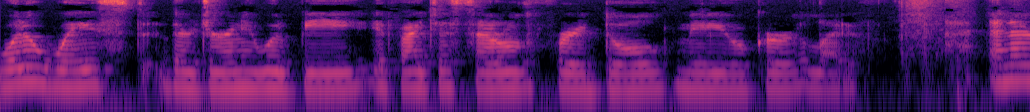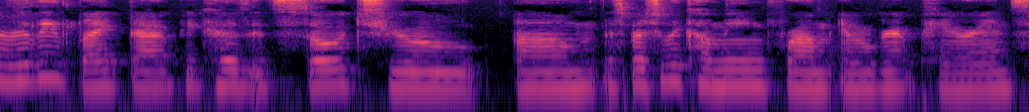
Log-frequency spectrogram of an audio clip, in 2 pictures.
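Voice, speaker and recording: A woman with a Spanish accent speaks at a moderate pace in a somewhat breathy, medium-pitched voice with fairly even intonation. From Chicago, Mexican-American family. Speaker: book vlogger. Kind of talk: casual book review vlog. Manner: casual, filler-heavy.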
